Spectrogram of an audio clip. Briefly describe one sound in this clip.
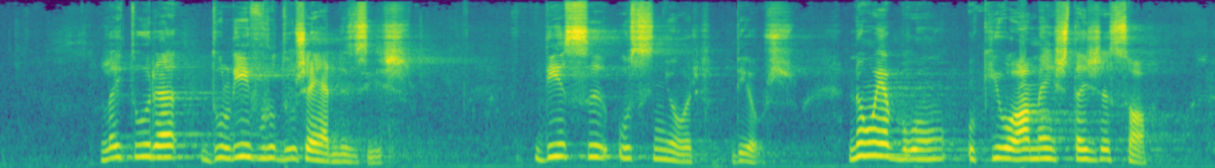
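A middle-aged woman reads aloud calmly into a microphone in a large echoing hall.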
